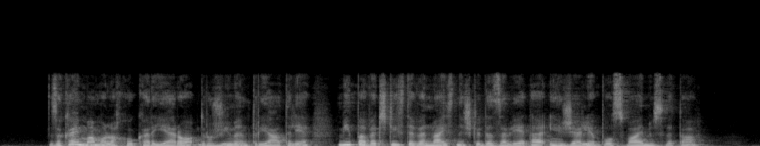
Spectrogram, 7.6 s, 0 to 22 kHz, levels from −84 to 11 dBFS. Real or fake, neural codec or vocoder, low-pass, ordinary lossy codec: fake; codec, 24 kHz, 0.9 kbps, WavTokenizer, medium speech release version 1; 10.8 kHz; none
